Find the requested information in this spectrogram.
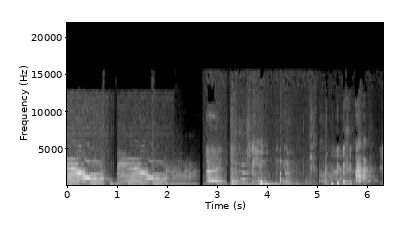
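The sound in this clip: A cat meowing, a few drawn-out tonal meows with clear harmonics at the start, followed by chuckles and laughter.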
